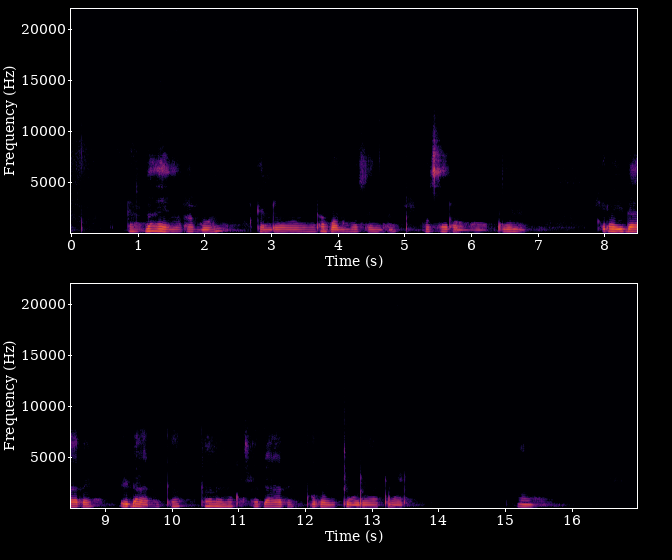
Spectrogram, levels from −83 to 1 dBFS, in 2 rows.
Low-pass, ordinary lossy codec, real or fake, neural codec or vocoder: none; none; fake; codec, 44.1 kHz, 2.6 kbps, SNAC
